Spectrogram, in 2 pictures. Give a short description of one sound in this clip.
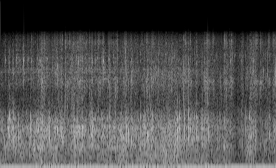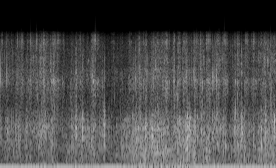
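Bicycle tyres rattle and crunch over a rough rocky trail.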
